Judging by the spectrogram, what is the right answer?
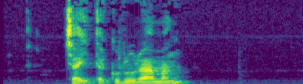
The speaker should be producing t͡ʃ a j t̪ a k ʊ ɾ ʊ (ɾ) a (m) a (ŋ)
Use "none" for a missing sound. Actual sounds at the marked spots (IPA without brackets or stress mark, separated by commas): ɾ, m, ŋ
